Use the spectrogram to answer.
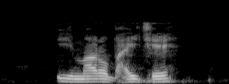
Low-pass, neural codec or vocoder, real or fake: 7.2 kHz; none; real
